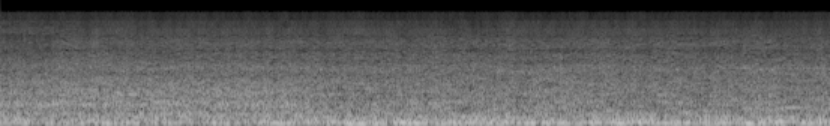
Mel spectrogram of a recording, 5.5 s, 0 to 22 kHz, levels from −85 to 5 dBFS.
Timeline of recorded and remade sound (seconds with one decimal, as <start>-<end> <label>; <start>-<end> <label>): 0.0-0.5 recorded; 0.5-1.2 remade; 1.2-2.0 recorded; 2.0-5.5 remade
